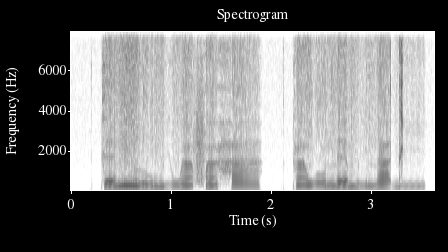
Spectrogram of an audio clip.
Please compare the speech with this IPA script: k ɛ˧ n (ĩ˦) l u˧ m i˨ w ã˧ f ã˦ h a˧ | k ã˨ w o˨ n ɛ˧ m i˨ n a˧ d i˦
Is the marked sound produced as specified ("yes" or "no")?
yes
